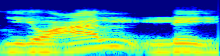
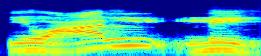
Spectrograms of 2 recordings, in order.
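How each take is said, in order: First: Said in the usual way. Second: ইউআল্লি said slowly with the লাম held long and doubled; doubled lam shown slowly. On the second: Shown as a demonstration. Teacher showing students the doubled lam in ইউআল্লি, slow and drawn out. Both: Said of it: "মানে দুইটা লামের উচ্চারণ হয়েছে".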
